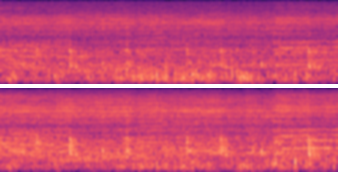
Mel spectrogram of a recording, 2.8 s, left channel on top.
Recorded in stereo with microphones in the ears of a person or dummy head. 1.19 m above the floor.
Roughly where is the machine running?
Centre.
